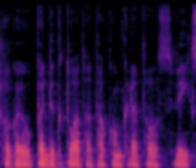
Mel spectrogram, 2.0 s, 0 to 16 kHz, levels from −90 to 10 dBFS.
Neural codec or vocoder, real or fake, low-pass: none; real; 14.4 kHz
